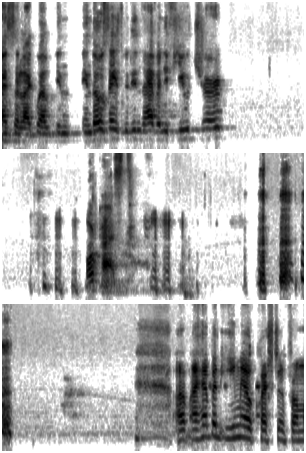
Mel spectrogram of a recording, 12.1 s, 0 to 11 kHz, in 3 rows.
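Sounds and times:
man laughing: 0:04.4 - 0:06.7, 0:07.3 - 0:08.2.

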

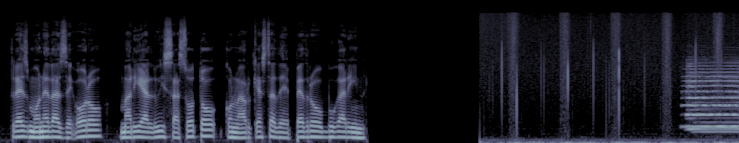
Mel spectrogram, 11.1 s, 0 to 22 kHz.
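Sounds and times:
needle clicks: 0:07.2 - 0:10.9
record crackling hiss: 0:07.2 - 0:11.0
orchestra held chord: 0:10.2 - 0:11.0.

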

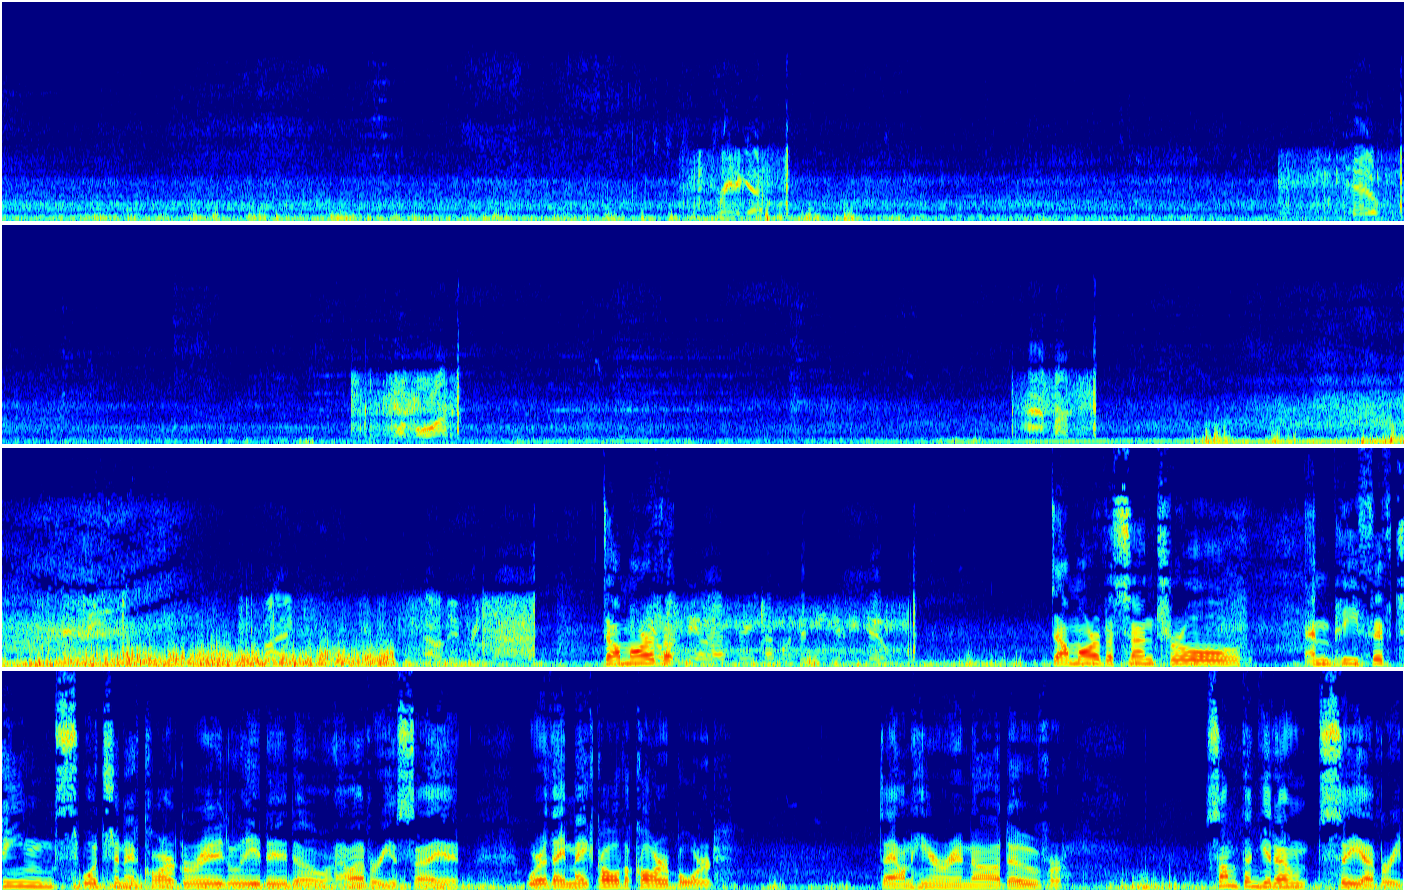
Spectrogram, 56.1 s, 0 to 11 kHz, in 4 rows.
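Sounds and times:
diesel locomotive engine rumbling: 0:00.0 - 0:56.0
wind buffeting microphone: 0:00.0 - 0:56.0
radio chatter from a scanner: 0:05.8 - 0:08.0, 0:12.8 - 0:14.1, 0:17.4 - 0:18.8, 0:24.1 - 0:25.0, 0:28.6 - 0:29.4, 0:30.4 - 0:31.2, 0:32.0 - 0:37.2.

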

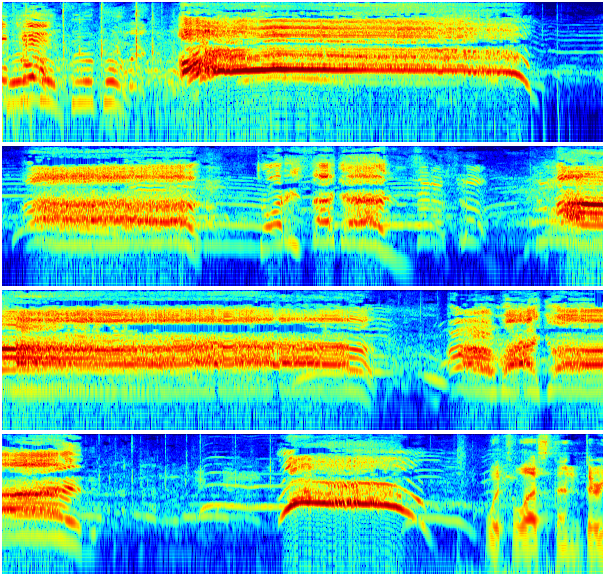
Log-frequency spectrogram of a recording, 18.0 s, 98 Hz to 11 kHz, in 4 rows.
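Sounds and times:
people shouting long cries: 0:04.6 - 0:14.2.

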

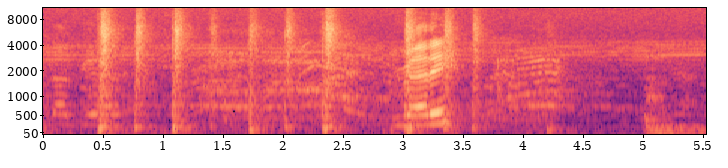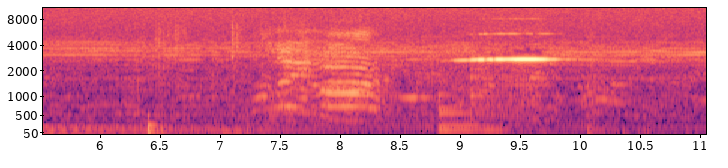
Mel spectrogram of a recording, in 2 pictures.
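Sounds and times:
short low note from amplifier: 0:05.0 - 0:07.3
piercing high feedback tone: 0:08.5 - 0:10.6.

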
